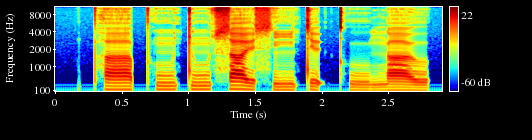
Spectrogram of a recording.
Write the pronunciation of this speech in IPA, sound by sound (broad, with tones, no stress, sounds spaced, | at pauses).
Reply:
pʰ ä˦ pʰ ũ˦ t ũ˦ s a˦˨ ɪ̯ sʰ ĩ˨ t ɪ˦ ʔ kʰ u˨ ŋ a˦˨ ʊ̯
